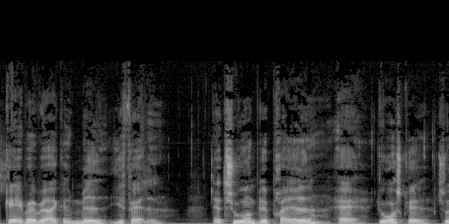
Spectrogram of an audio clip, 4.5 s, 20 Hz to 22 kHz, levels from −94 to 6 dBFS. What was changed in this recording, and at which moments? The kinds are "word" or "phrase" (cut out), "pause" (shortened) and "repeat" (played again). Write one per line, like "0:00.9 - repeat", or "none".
none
